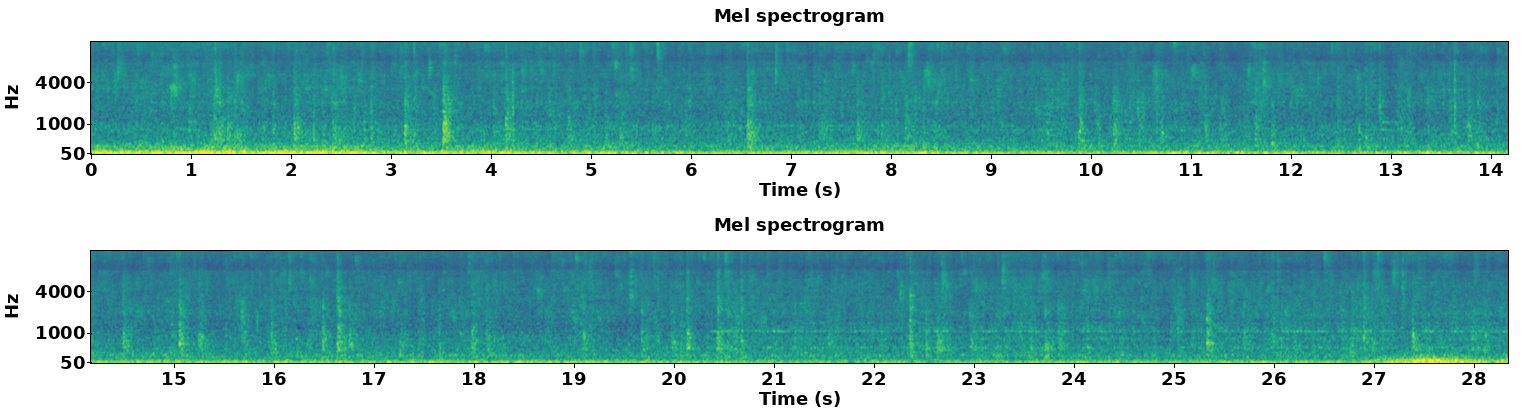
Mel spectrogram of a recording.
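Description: Rain falling, with many single drop hits clicking on nearby surfaces. A low rumble of thunder dies away over the first few seconds, and another short low rumble swells up near the end.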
